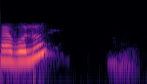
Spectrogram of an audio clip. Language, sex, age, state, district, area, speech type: Bengali, female, 30-45, West Bengal, Birbhum, urban, conversation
